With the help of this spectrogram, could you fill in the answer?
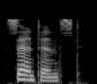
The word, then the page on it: sentenced: British English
